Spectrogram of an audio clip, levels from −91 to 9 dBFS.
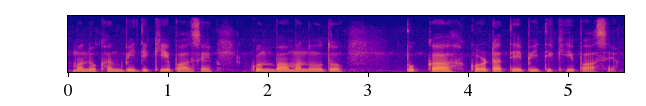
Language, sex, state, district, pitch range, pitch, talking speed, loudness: Nagamese, male, Nagaland, Kohima, 115-135 Hz, 120 Hz, 170 wpm, -22 LUFS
